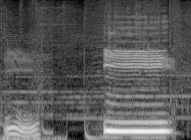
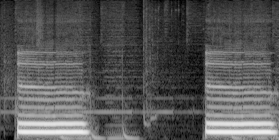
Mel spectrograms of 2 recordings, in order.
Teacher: they can be kept apart either flat as in the vowel sound /i:/ or rounded as in the vowel sound /u:/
